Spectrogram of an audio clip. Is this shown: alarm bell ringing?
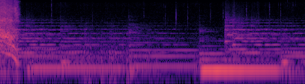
yes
